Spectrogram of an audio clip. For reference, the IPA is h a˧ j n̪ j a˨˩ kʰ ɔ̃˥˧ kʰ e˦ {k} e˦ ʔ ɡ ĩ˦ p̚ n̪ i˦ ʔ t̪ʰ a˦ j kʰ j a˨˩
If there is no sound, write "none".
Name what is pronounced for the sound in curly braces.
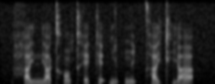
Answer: k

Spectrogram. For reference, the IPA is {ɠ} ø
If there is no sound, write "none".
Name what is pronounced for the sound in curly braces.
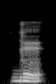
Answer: ɡ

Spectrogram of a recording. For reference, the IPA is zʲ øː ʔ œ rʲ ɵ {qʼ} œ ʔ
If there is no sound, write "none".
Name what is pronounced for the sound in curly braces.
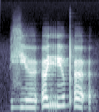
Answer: pʼ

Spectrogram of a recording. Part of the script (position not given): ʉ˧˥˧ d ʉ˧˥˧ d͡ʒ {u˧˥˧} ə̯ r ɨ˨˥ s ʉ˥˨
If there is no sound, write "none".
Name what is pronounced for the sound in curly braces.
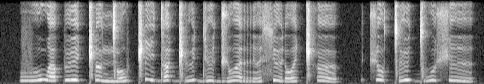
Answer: u˧˥˧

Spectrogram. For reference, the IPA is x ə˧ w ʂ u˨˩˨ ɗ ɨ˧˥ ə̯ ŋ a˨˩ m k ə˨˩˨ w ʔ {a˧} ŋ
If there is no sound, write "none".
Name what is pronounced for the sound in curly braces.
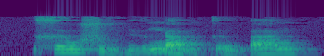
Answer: a˧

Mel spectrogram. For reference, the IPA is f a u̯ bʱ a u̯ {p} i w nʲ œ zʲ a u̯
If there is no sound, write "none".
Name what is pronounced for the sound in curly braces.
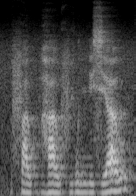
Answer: f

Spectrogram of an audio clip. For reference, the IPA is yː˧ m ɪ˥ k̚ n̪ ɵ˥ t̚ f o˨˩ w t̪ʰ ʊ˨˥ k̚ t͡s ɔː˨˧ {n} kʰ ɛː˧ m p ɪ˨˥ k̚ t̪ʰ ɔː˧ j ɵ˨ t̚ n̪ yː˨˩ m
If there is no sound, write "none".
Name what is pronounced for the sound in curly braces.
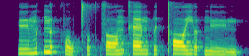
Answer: n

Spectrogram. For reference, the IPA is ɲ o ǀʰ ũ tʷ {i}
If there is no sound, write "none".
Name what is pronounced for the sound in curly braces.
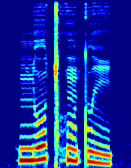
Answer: i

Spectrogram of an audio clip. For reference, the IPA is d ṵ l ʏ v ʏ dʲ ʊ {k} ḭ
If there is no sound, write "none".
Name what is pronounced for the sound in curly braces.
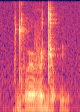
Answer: ʔ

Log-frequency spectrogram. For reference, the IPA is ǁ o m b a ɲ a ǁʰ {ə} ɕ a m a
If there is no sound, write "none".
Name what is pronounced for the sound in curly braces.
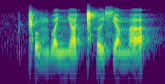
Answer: ə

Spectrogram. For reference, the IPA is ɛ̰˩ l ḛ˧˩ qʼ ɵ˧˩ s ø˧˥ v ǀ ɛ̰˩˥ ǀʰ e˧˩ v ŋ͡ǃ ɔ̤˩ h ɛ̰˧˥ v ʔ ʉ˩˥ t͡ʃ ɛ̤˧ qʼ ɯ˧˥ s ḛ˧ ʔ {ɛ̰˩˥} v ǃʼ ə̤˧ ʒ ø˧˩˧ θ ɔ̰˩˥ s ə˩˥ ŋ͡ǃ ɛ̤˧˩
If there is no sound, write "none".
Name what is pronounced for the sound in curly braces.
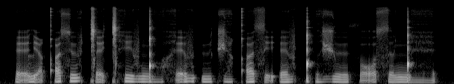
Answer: ɛ˩˥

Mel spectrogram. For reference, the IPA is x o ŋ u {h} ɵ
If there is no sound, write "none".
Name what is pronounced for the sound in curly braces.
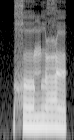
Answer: ʕ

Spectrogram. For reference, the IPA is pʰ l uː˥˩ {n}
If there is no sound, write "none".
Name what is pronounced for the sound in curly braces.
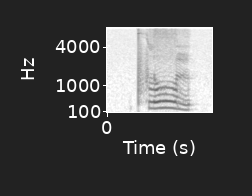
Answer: n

